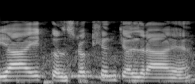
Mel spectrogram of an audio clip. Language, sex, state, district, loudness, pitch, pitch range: Hindi, female, Goa, North and South Goa, -14 LUFS, 185 Hz, 170-195 Hz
